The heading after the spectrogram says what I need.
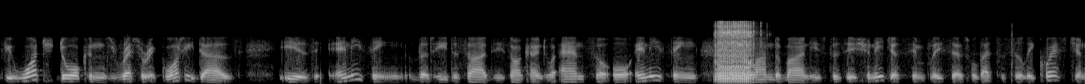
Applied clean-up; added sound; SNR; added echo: none; Tools; -4 dB; none.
